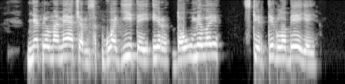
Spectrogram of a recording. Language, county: Lithuanian, Šiauliai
